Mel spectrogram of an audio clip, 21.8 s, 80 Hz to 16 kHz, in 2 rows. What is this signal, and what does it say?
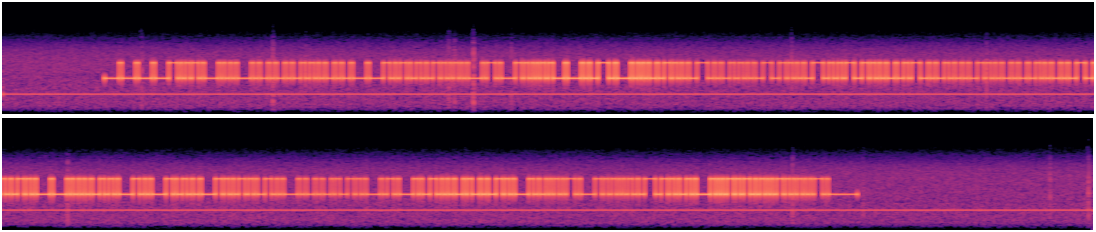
RTTY (45.45 baud, 850 Hz shift), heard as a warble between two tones, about 1700 Hz centre, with fading, static crashes and a steady whistle near 730 Hz. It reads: F8NHP DE SV5JQ 589 589 790 790 F8NHP AGN? AGN? PSE RPT UR NR DE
